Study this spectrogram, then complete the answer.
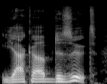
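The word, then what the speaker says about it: Jacob de Zoet: of the Thousand autumns of uh Jacob dooit pronounces the name as yakob dut thought you'd might want to know after the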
